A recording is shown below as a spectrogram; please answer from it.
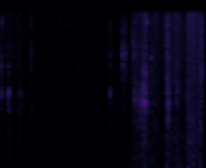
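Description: Faint rustling and scattered clicks, like handling noise close to the microphone, sparse at first and thicker from about halfway through.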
